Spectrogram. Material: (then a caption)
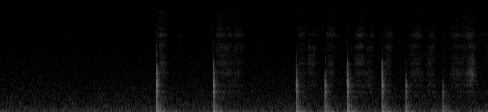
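Paper. A wooden graphite pencil writes on a thin white paper sheet resting on a desk, making eight short, scratchy strokes that start with brief ticks and trail off into quick bright rasps. The overall sound is quiet, and the dice beside the sheet stay still.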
